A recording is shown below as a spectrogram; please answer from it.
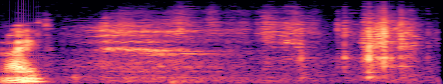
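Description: A deck of playing cards handled on a card mat: a faint card slide, then a few light clicks and a sharper click near the end as the packet is gripped and picked up.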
